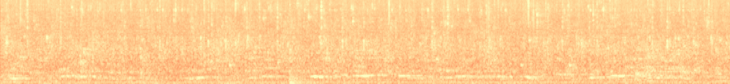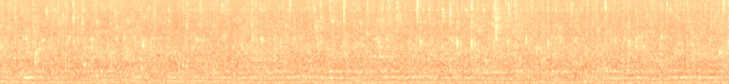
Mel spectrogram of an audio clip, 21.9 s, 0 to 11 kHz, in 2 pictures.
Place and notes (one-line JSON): {"title": "Strada Postăvarului, Brașov, Romania - 2020 Christmas in Brasov, Transylvania - A Suprisingly Calm Street", "date": "2020-12-25 17:55:00", "description": "It was Christmas yesterday, so I took a walk through the historical city centre. Despite the pandemic there were many people on the streets. Yet as usual, they pack the \"main street\" of sorts (think Oxford Street in London) but a couple of steps away there's a parallel street which is almost empty so you can hear rain drops and roof drainpipes. Recorded with Superlux S502 Stereo ORTF mic and a Zoom F8 recorder.", "latitude": "45.64", "longitude": "25.59", "altitude": "588", "timezone": "Europe/Bucharest"}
